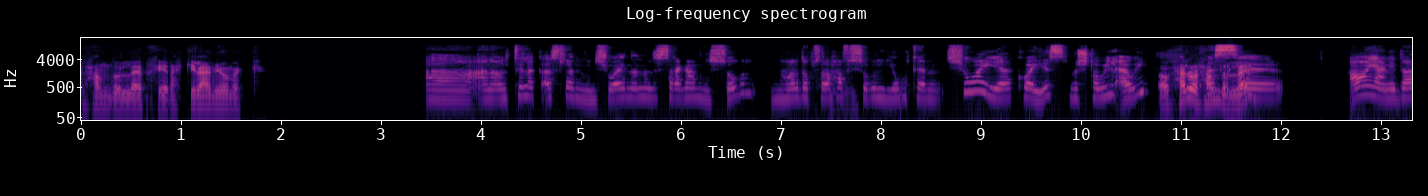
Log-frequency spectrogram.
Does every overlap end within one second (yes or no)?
yes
